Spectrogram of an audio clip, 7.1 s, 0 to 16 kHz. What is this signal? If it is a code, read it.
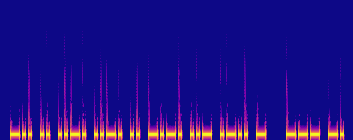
Morse code, heard as a keyed tone, about 21 wpm, 700 Hz. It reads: DIFFICULT ON
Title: Sentences from Top 1000 Words - Review Part 5 - 20wpm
